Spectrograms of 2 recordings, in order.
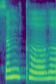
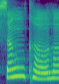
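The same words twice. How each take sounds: Both takes have the same delivery.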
